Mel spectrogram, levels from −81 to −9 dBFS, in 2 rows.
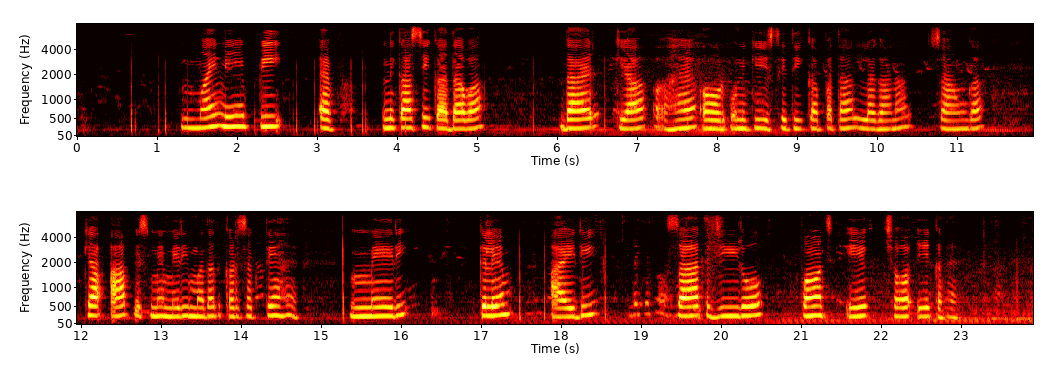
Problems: background sounds at intervals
